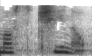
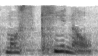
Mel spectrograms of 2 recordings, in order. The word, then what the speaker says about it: Moschino: Moschino， OK， Moschino，不要把它发成 Moschino，正确的发音应该是 Moschino，就是像钥匙 key 的这个音一样哈， Moschino。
